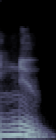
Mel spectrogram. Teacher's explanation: in the United States, it's quite common to not have the y there.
